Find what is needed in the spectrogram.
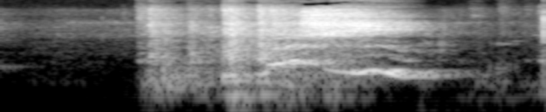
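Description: A brief breathy voice, about a second long, starting half a second in after dead silence.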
